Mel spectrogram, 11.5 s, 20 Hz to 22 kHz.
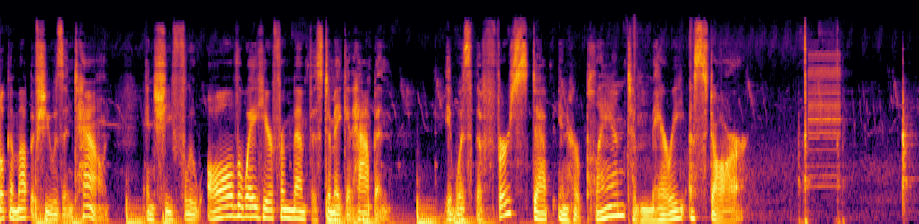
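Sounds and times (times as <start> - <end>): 
speech: 0.0 - 9.4
door entry buzzer: 10.0 - 10.6.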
